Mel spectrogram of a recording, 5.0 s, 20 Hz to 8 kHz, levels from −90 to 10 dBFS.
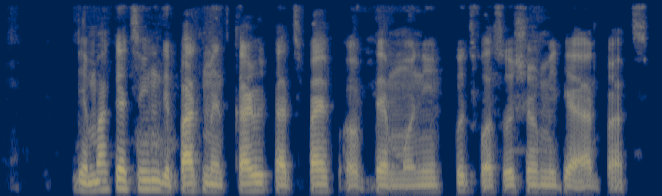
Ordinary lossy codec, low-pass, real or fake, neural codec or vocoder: none; 7.2 kHz; real; none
